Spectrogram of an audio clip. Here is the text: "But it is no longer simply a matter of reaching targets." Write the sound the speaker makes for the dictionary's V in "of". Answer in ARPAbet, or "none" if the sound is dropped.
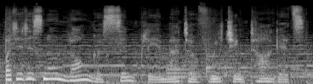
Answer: V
